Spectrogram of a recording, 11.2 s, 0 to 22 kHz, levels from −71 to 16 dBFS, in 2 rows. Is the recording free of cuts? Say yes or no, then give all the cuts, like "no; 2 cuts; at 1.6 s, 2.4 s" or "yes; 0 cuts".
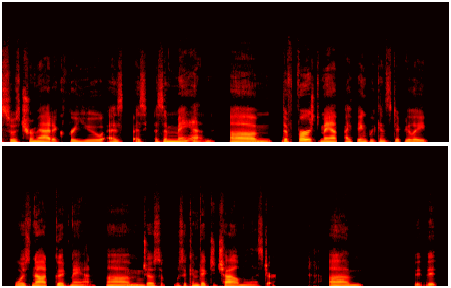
no; 8 cuts; at 1.5 s, 1.8 s, 2.7 s, 3.4 s, 4.2 s, 6.1 s, 6.8 s, 7.6 s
